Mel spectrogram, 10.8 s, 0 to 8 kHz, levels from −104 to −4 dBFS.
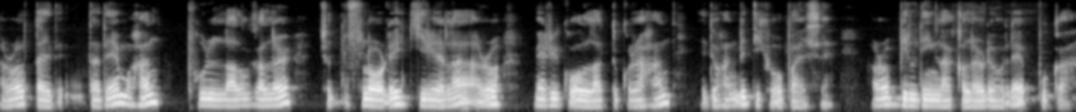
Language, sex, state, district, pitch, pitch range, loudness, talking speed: Nagamese, male, Nagaland, Kohima, 125 Hz, 115-145 Hz, -19 LUFS, 180 wpm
